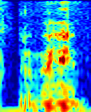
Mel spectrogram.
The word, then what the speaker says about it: Lauren: I guess I've been saying it wrong my whole life. – Oh, you thought it was Ralph Lauren? – Yeah. – No, it's Ralph Lauren. Bro. Damn. I mean, like Saint Laurent.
